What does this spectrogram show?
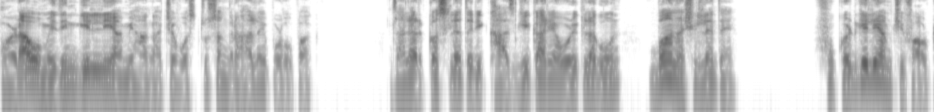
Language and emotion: Goan Konkani, sad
